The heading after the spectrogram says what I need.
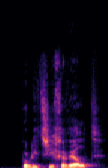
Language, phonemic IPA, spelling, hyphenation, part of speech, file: Dutch, /poːˈli.(t)si.ɣəˌʋɛlt/, politiegeweld, po‧li‧tie‧ge‧weld, noun, Nl-politiegeweld.ogg
- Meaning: police violence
